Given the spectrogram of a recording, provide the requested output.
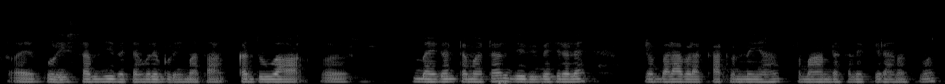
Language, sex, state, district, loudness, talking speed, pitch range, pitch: Maithili, male, Bihar, Madhepura, -41 LUFS, 160 wpm, 115-125 Hz, 120 Hz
